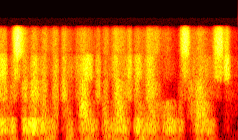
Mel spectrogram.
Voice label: Vocoded Speech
